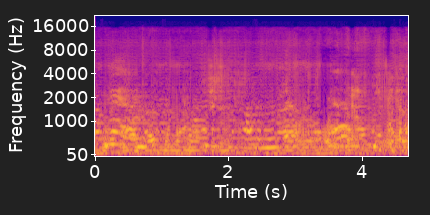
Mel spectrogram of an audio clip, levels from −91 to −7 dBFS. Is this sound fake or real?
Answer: fake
